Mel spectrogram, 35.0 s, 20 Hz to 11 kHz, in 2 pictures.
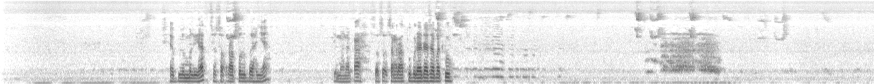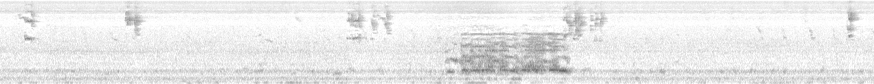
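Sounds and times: honeybee colony humming: 0.0s - 34.9s
rooster crowing: 12.8s - 14.6s, 26.4s - 29.2s.

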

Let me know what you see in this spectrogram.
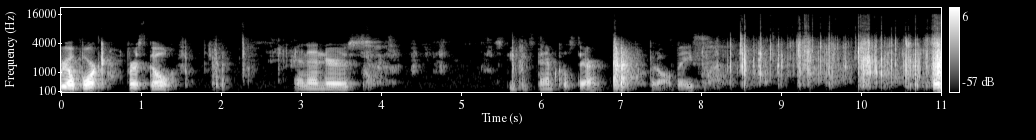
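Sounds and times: wrapper crinkling: 8.1s - 11.0s.

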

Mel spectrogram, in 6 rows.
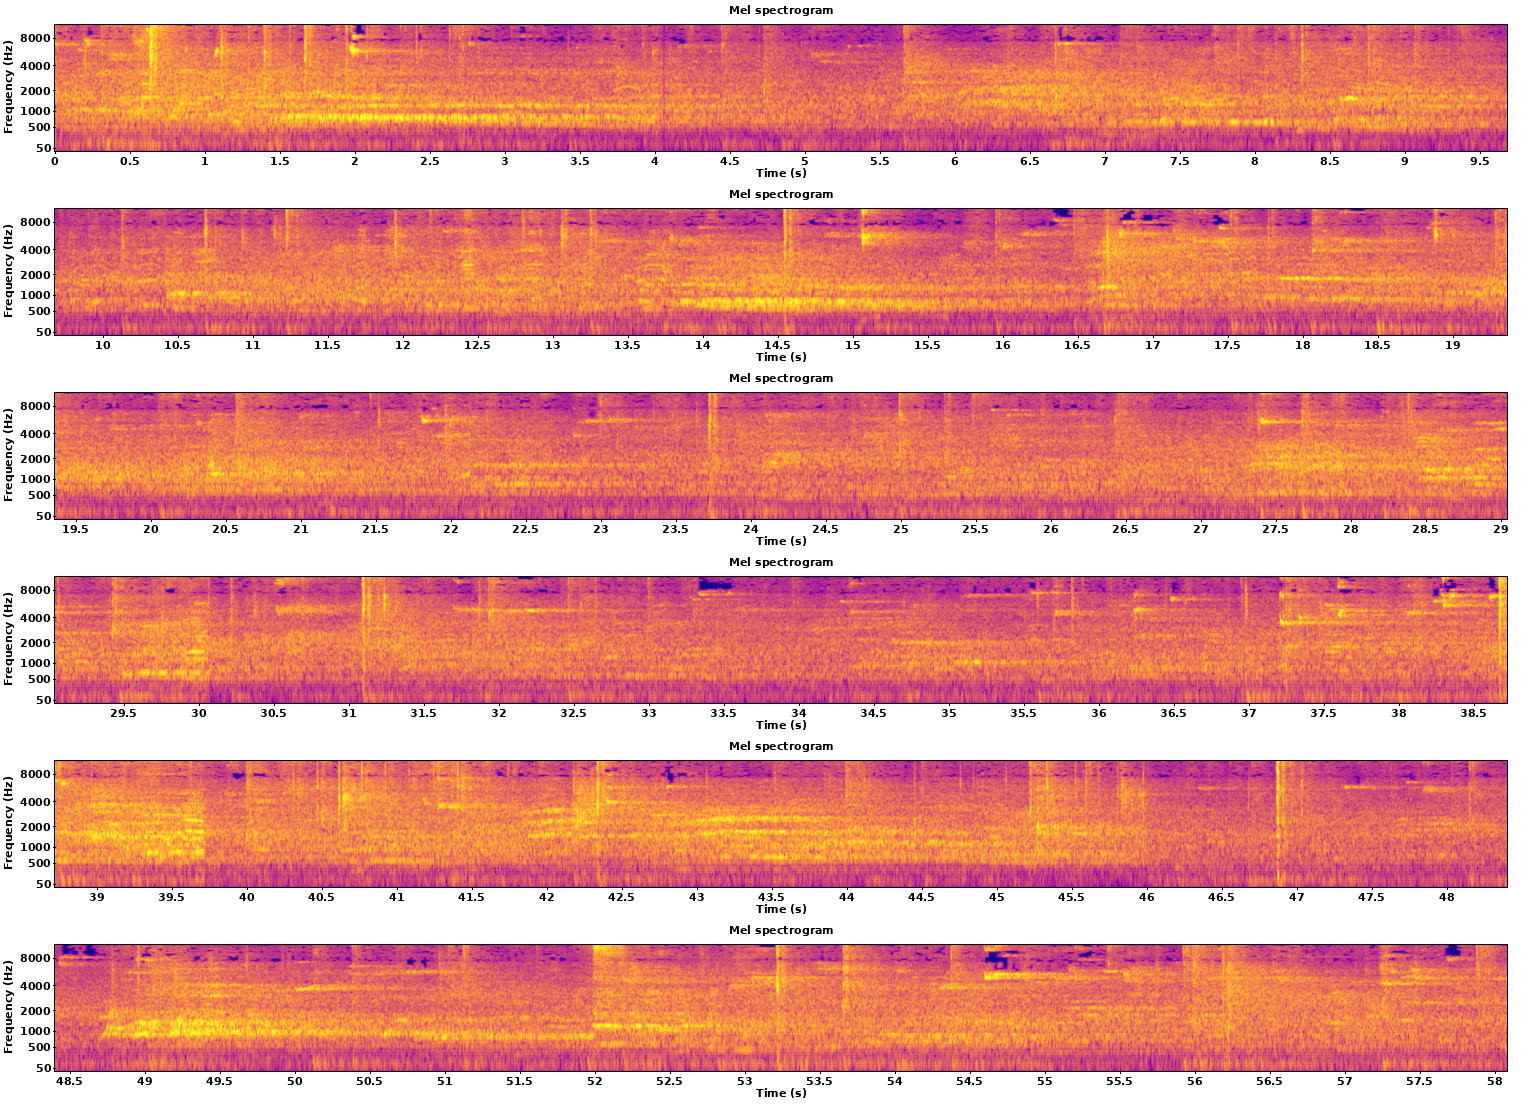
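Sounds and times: players calling and chatting: 0.0s - 58.0s
volleyballs hit and bouncing: 0.0s - 58.0s.

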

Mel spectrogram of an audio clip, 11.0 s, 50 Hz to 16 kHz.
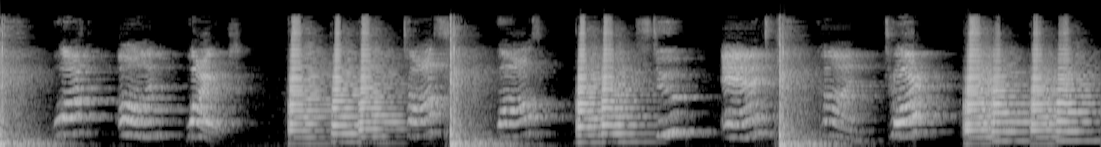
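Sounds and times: trombone playing: 2.9s - 4.1s, 5.8s - 6.6s, 9.6s - 11.0s.

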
